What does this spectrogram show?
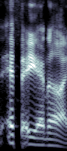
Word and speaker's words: Fani Willis: Fani Willis, however you pronounce her name, it's Fani. It sounds like Fanny. Take a load off Fanny, but people call her Fani.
